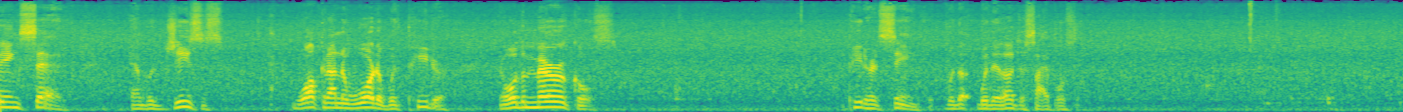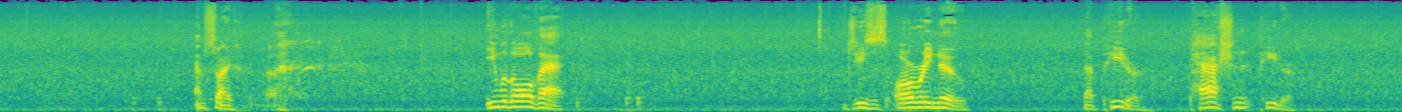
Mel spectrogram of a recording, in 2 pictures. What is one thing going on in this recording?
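An older man talks calmly and close by, in short bursts with pauses.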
